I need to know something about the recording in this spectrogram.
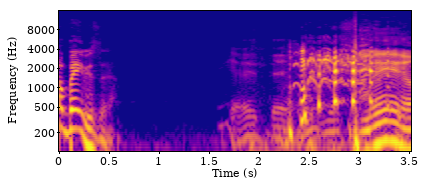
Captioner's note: laughter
